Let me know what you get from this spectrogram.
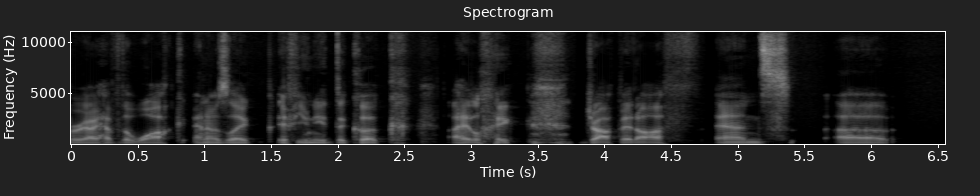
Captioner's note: chuckles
